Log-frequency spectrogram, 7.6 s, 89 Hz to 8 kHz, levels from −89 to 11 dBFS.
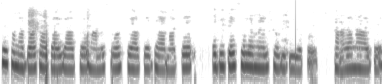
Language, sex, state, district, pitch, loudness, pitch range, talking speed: Bengali, female, West Bengal, Malda, 210 Hz, -32 LUFS, 205-225 Hz, 140 wpm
